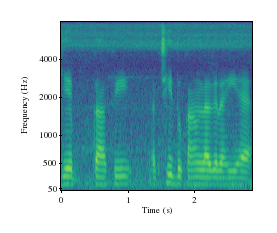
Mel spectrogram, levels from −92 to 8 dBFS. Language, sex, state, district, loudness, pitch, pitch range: Hindi, male, Madhya Pradesh, Katni, -18 LUFS, 130 Hz, 125-135 Hz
